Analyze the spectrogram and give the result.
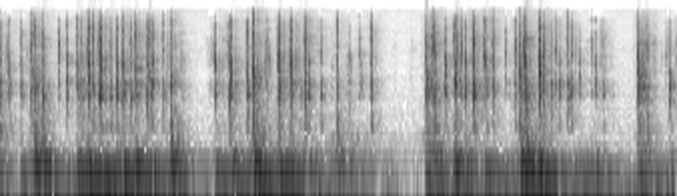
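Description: A white plastic Ducky Miya Pro tenkeyless mechanical keyboard is typed on continuously with the fingertips of both hands. Rapid, overlapping key strikes combine a low, hollow thock with bright plastic clatter, each decaying quickly. A brief lull falls just before the three-second mark before the typing resumes.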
